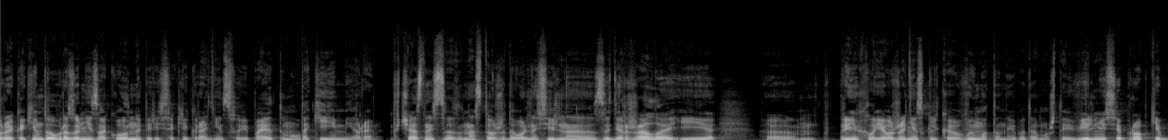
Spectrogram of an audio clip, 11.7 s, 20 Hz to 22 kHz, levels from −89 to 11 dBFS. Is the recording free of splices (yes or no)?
no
